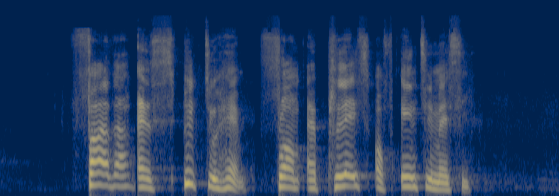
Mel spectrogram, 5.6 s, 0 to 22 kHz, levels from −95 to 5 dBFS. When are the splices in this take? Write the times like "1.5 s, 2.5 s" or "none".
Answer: 1.3 s, 2.5 s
